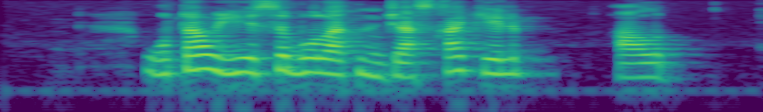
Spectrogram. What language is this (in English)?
Kazakh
